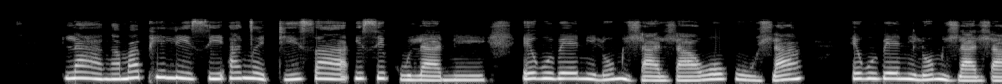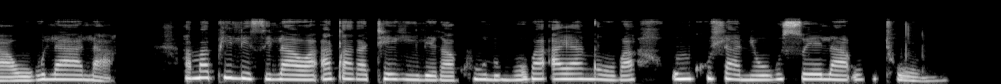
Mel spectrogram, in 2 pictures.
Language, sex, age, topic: North Ndebele, female, 50+, health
